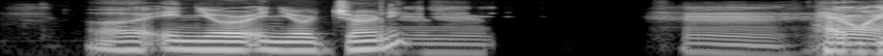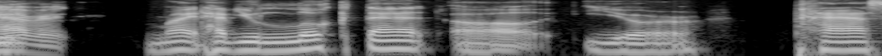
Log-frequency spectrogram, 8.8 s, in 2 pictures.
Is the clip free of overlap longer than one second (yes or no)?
yes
